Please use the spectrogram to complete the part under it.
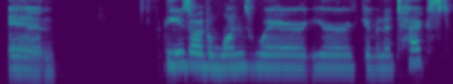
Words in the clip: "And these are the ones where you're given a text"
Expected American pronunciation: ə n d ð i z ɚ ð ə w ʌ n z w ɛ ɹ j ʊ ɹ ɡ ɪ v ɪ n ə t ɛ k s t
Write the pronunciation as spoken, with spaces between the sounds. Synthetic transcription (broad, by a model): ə n ð i z ɚ ð ə w ʌ n z w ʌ ɹ j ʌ ɹ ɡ ɪ v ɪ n ə t ɛ k s t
